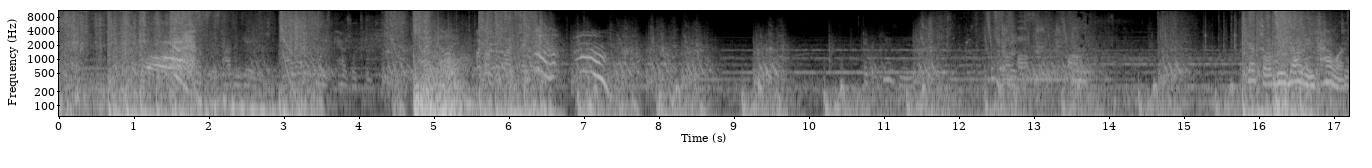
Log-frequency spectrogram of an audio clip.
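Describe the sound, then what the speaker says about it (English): Firefight gunfire in Mass Effect 2 rings out in repeated bursts and crashing impacts across the stretch, mixed with game effects and voices talking over the action. "Shoot them before they take out your shield."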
